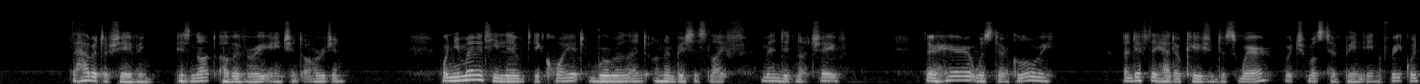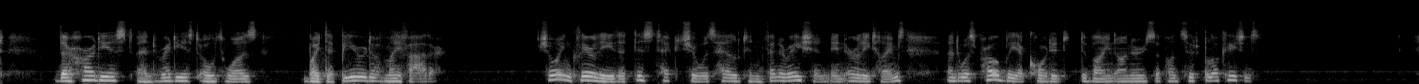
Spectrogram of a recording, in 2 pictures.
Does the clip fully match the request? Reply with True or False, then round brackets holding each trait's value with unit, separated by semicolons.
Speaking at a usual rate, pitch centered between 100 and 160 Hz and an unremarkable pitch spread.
True (155 wpm; 140 Hz; 3.7 semitones)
